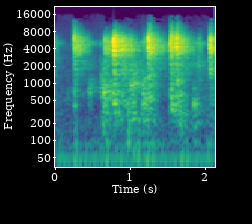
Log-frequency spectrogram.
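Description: Dog sniffing hard at a kitchen counter while searching for a scent: short, hissy breaths repeating about three times a second.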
